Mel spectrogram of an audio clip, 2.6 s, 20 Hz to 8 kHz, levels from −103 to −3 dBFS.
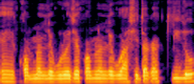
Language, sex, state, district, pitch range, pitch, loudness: Bengali, male, West Bengal, Dakshin Dinajpur, 115-120 Hz, 120 Hz, -17 LUFS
